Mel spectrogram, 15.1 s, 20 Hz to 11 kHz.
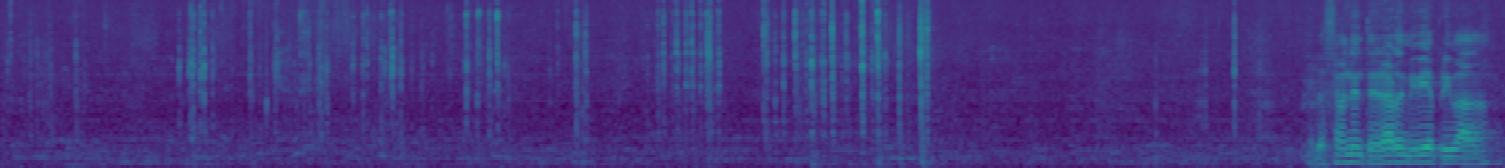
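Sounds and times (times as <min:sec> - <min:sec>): faint keyboard typing: 0:00.0 - 0:09.4.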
